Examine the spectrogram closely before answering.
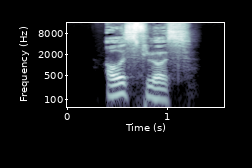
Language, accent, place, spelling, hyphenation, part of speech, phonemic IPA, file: German, Germany, Berlin, Ausfluss, Aus‧fluss, noun, /ˈaʊ̯sflʊs/, De-Ausfluss.ogg
- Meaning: 1. outflow, efflux 2. discharge 3. result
